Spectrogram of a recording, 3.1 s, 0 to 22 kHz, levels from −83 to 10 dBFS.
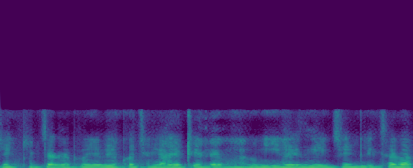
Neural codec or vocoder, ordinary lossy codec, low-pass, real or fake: codec, 16 kHz, 1 kbps, FreqCodec, smaller model; none; none; fake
